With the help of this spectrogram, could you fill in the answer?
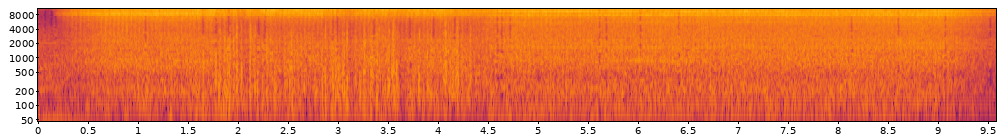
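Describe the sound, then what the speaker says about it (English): A search and rescue helicopter flying, its rotor producing a loud, steady, continuous thudding roar with a high engine whine above it, constant throughout with no talking. "selected routes can be programmed so that the helicopter flies itself"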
